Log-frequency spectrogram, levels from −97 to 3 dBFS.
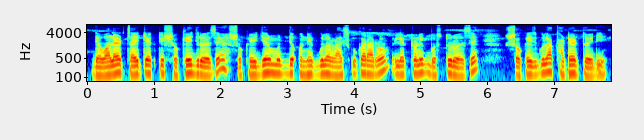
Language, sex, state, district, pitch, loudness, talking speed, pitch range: Bengali, male, Assam, Hailakandi, 140 Hz, -17 LUFS, 130 wpm, 125-145 Hz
